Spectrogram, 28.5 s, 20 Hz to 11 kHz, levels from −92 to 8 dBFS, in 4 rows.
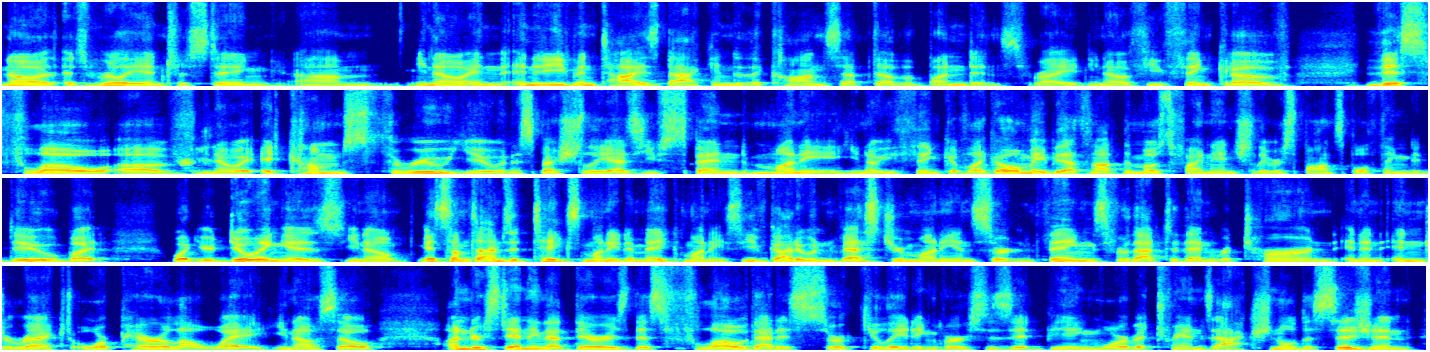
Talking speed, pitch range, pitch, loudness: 240 wpm, 100-115 Hz, 105 Hz, -28 LUFS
